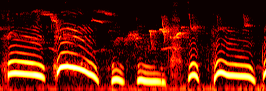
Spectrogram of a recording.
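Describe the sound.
A voice imitates a pigeon's cooing: seven loud hooting coos in a quick sequence, some long and arching, others short, with the pitch shifting between notes.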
